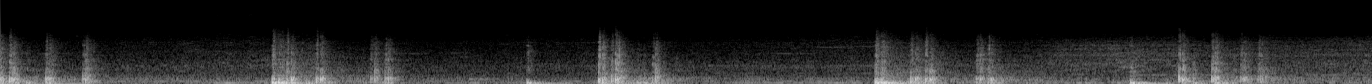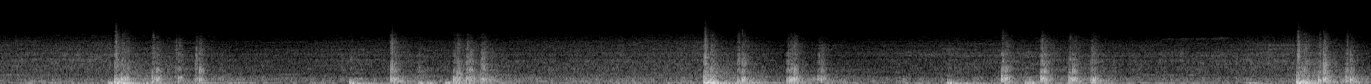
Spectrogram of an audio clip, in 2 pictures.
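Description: Fireworks display: irregular booms and cracks every second or two, each followed by a rolling echo, over a low steady city hum.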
